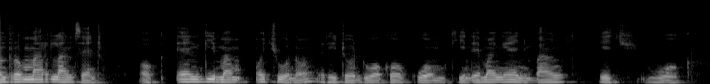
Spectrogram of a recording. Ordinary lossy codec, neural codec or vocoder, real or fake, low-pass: none; none; real; 7.2 kHz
